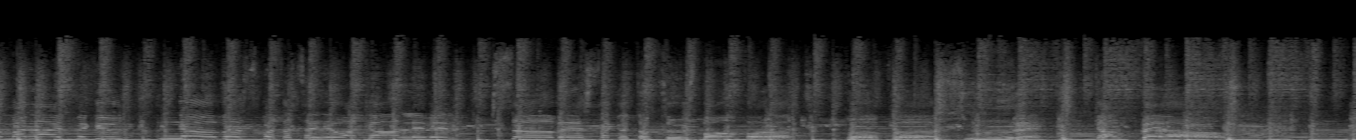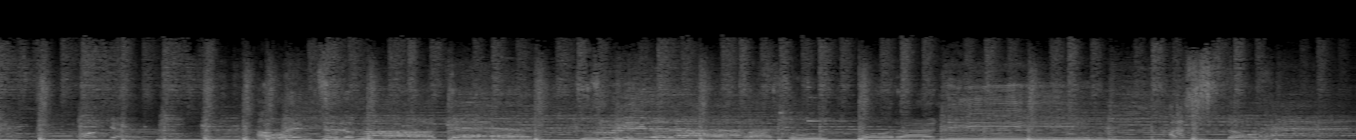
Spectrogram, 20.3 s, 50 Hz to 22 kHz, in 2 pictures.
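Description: A loud, full-band rock song recorded in 1979 plays throughout: a steady, pulsing bass line, punchy drums and a melodic sung vocal, continuous and up front with no talking over it.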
